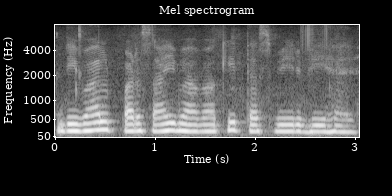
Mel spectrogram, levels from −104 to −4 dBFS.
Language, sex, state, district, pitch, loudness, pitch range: Hindi, female, Jharkhand, Ranchi, 180 Hz, -14 LUFS, 175-190 Hz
